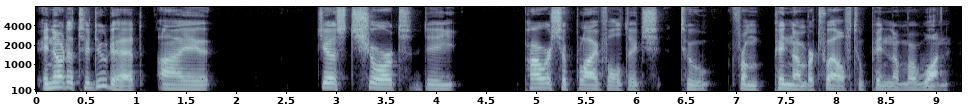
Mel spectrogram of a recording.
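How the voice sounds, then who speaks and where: Speaking at a medium pitch, a man teaches electronics repair hands-on, moving methodically from step to step and often repeating brief phrases.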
